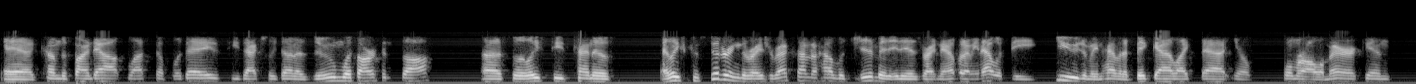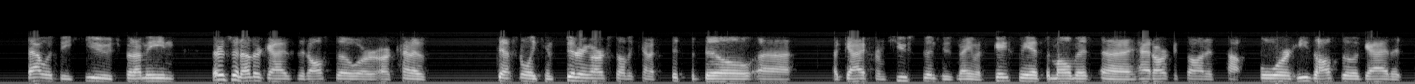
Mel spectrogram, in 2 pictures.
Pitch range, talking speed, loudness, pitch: 125-150 Hz, 230 wpm, -16 LUFS, 135 Hz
